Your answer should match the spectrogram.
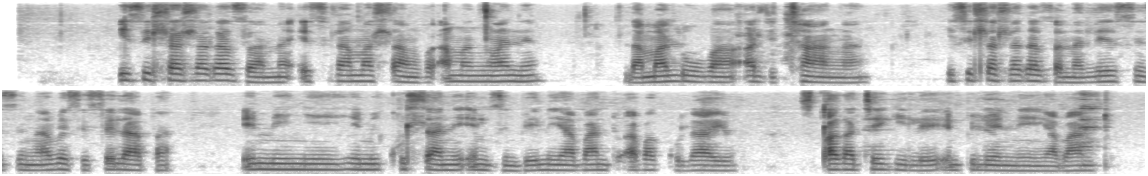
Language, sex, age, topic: North Ndebele, male, 36-49, health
